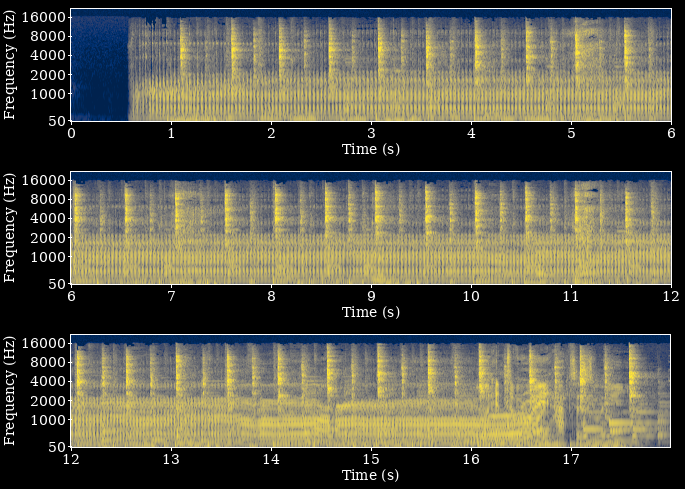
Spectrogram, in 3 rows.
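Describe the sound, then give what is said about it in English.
A person produces one long, continuous rolled R trill in a timed game-show challenge. The buzzing, rapidly fluttering tone stays loud and steady for about sixteen seconds before breaking off. “17.1 seconds. That's close as well. It was a lovely roll of the R.”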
